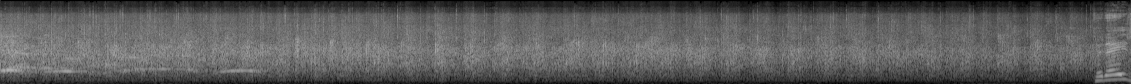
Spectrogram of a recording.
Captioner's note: applause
